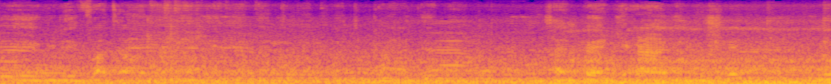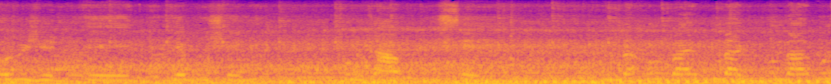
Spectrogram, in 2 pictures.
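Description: A man speaking to reporters over a steady low engine rumble, which fits the diesel engine of the excavator standing right behind him.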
